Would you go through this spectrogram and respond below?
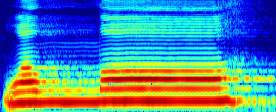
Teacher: Lam jalalah dibunyikan secara tafkhim karena huruf sebelumnya berbaris fathah, maka dibacanya tebal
